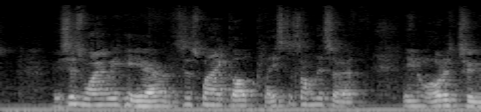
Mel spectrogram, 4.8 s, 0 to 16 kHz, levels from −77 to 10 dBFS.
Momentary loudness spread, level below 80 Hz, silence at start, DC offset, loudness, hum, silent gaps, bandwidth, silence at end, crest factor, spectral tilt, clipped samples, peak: 14 LU; -32 dBFS; 0 s; under 0.1%; -21 LUFS; none; none; 13.5 kHz; 0 s; 18 dB; -7.5 dB/octave; under 0.1%; -4 dBFS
